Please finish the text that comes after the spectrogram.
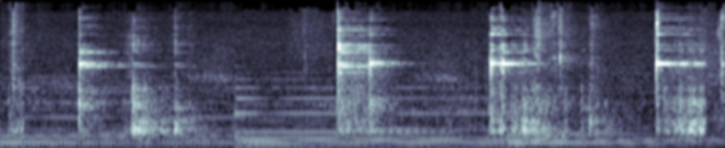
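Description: Mint leaves pressed in a glass for a mojito, giving a series of sharp clinks and taps against the glass, some ringing on briefly, spaced irregularly with quiet gaps between.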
